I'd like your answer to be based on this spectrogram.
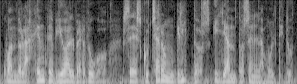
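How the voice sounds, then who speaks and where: A man calmly narrating a bedtime story in a measured way. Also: lowish voice, slight background noise.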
